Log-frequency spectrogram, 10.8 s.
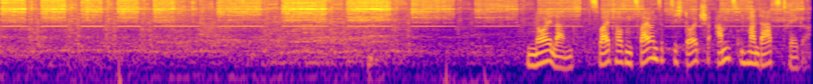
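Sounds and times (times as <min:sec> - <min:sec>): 
Epson LQ 2190 printer printing tweets on continuous paper: 0:00.0 - 0:10.8
speech: 0:07.1 - 0:10.8.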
